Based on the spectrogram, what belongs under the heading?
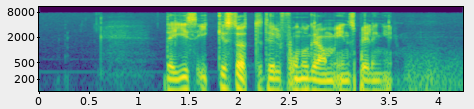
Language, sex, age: Norwegian, male, 29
